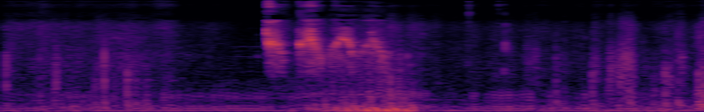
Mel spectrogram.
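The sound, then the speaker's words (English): A cat purring, a low, rough rumble that swells for about a second amid some soft rustling, then fades back into quiet background noise. “Hear that kitty purr.”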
